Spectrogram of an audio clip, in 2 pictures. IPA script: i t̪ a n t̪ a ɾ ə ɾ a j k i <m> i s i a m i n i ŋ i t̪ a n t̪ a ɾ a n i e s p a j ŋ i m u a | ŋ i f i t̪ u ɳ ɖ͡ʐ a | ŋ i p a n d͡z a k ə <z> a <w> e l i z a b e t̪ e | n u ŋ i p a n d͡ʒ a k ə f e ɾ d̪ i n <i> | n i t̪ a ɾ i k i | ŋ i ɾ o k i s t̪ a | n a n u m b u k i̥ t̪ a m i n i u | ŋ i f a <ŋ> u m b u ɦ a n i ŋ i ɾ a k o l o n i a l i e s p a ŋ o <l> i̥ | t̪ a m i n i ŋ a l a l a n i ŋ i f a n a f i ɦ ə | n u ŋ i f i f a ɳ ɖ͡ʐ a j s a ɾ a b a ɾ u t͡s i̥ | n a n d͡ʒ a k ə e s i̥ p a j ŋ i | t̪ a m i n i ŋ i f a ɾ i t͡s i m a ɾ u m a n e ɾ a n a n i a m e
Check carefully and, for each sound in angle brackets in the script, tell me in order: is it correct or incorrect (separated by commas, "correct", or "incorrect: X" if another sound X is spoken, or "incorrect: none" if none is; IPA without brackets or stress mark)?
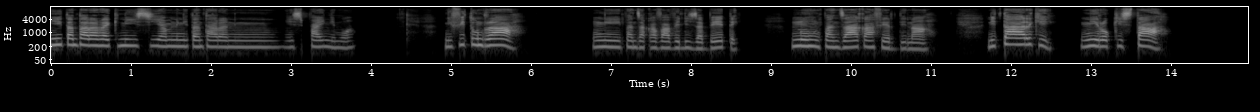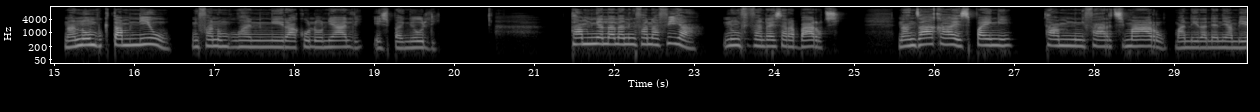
incorrect: n, incorrect: v, incorrect: v, incorrect: a, incorrect: n, correct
